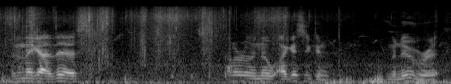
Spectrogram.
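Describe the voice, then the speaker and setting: A man's voice: mid-range voice, fairly even intonation, a little fast. Young man, playful explorer, outdoor junkyard, audible ambient noise. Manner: playful, clowning, guessing out loud. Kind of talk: casual joking banter.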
